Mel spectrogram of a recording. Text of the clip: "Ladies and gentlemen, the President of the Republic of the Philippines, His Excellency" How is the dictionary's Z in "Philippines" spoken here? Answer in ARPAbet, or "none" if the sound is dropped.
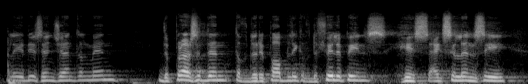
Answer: S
